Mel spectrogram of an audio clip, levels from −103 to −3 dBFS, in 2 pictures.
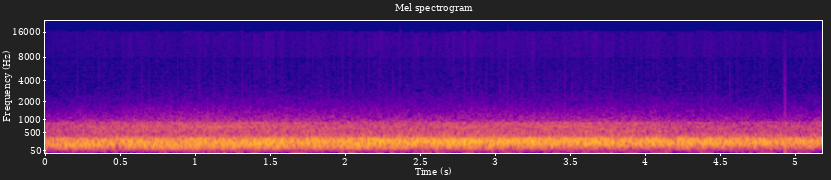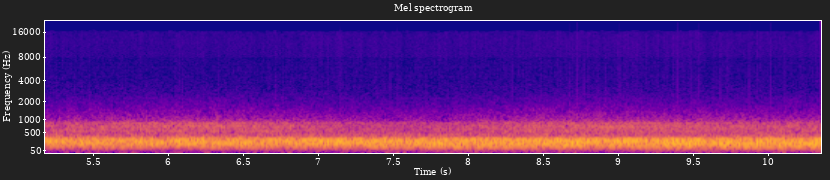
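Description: From 0.12 s to 10.35 s, clock slip clicks run through the audio as a fine, fast rattle, roughly twenty ticks per second. Each is a single sample dropped or repeated, likely because two devices are running on unsynchronised clocks about 500 ppm apart. Unlike random crackle or buffer dropouts, these ticks come at a steady spacing of about 50 ms, leave no audible gap, and disappear whenever the signal goes quiet.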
